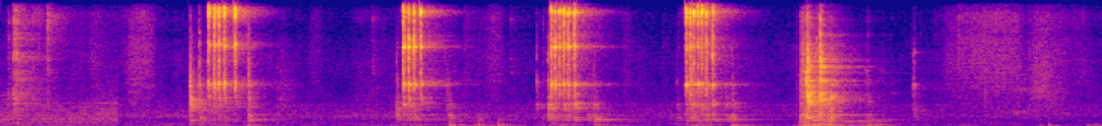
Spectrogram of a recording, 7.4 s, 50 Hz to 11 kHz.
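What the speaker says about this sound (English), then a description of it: "So then you get you a ratchet." A ratchet tightens a lower ball joint on a Lexus GS300, with several bursts of rapid clicking spaced about a second apart, close and clear against faint background clatter.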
